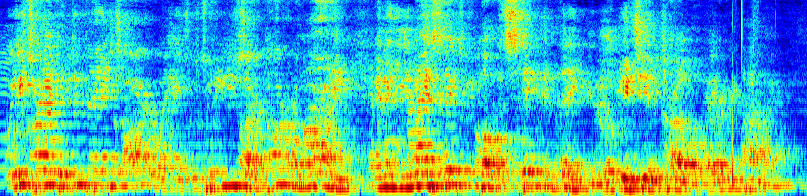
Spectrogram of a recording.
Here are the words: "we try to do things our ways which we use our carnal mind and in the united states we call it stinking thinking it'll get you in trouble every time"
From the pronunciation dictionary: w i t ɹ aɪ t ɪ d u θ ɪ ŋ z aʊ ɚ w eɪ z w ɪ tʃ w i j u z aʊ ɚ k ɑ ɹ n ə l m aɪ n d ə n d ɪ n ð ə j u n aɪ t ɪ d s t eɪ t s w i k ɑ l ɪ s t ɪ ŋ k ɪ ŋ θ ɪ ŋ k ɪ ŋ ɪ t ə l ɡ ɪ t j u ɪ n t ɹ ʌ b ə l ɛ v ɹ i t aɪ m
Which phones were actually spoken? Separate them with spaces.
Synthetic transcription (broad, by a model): w i t ɹ aɪ t ɪ d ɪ θ ɪ ŋ z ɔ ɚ w eɪ z w ɪ tʃ w i j u z aʊ ɚ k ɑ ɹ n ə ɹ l aɪ n ə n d ɪ n ð ə j u n aɪ t ɪ d s t eɪ t s w i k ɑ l ɪ s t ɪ k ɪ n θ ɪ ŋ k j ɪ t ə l ɪ t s ɪ n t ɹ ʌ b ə l ɛ v ɹ i t aɪ m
